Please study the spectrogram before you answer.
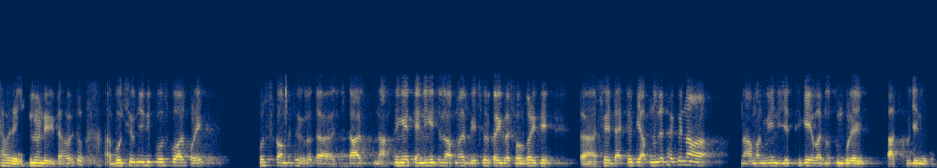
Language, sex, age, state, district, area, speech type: Bengali, male, 18-30, West Bengal, Jalpaiguri, rural, conversation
